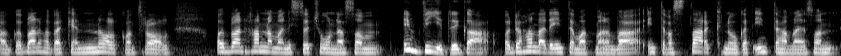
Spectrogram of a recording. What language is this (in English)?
Swedish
